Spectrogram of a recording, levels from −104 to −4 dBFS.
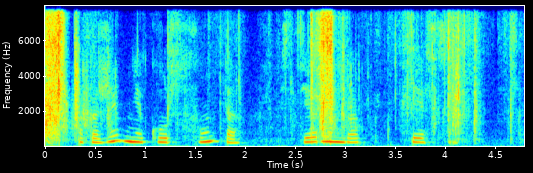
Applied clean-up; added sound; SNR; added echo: none; Tearing; -2 dB; none.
